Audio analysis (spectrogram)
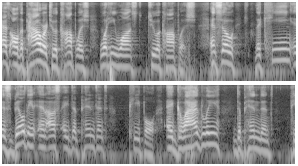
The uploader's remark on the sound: Sunday Morning Sermon Audio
